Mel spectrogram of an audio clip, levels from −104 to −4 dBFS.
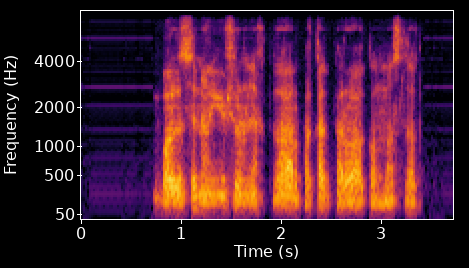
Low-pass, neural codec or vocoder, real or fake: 7.2 kHz; vocoder, 22.05 kHz, 80 mel bands, HiFi-GAN; fake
